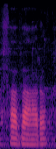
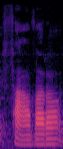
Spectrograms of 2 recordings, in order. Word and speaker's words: Bavaro: proprio uscirà spontaneo di di leggerlo con l'accento sulla seconda favaro poi però considerando che tu hai origini venete favaro giusto giusto perché favaro è un esempio di parola sdrucciola e proprio se andiamo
